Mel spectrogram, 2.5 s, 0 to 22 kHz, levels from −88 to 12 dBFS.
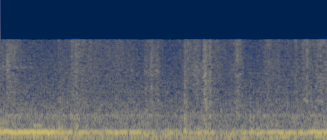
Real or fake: fake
